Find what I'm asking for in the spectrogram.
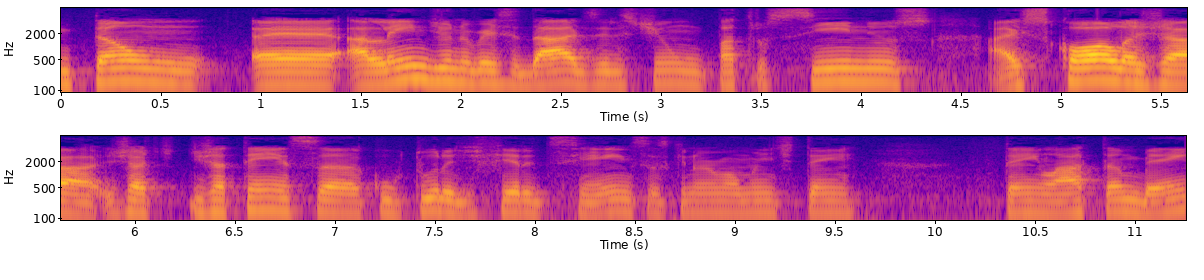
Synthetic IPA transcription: ẽt̪ɐ̃w̃ | ɛa̰lẽj̃d͡ʒɪuniveɾsid̪ad͡ʒɪzelɪst͡ʃĩɲɐ̃w̃pat̪ɾosĩniʊs | ɐ̰ɪskɔlɐʒaʒaʒat̪ẽj̃ɛsɐkuwt̪uɾɐd͡ʒɪfeɾɐd͡ʒɪsiẽsjɐskɪnoɾmawmẽnt͡ʃɪ̥t̪ẽj̃ | t̪ẽj̃lat̪ɐ̃mbẽj̃

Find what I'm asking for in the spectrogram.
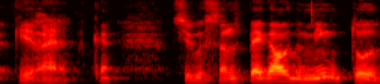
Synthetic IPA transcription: kinɐ̰ɛpʊ̥kɐ | siɡusɐ̃nʊspeɡaʊd̪umĩŋɡʊt̪od̪

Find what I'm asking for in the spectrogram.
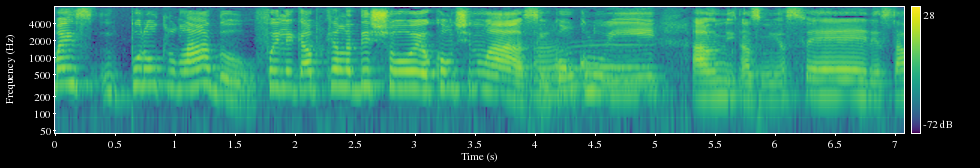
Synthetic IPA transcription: maspoɾowt̪ɾʊlad̪ʊfojleɡawpoɾkeɛlɐd̪eʃowewkõnt͡ʃĩnuaɾasĩkõŋklui | ɐmĩɐzmĩɲɐsfɛɾiɐst̪aw

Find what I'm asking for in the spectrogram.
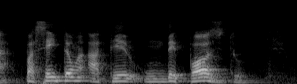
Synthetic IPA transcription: pasejẽnt̪ɐ̃w̃at̪eɾũd̪epɔzit̪ʊ

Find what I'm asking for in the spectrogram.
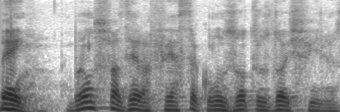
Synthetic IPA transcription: bẽj̃vɐ̃mʊsfazeɾɐfɛst̪ɐkõʊzowt̪ɾʊzd̪ojsfiʎʊs

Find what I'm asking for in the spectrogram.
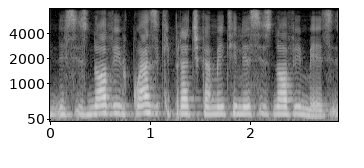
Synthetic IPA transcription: nesɪznɔvɪkwazɪkɪpɾat̪i̥kamẽnt̪ɪnesɪznɔvɪmezɪ

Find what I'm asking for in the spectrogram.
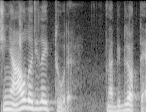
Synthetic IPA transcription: ĩɲɐawlɐd͡ʒɪlejt̪ṵɾɐ̰ | nɐbibliot̪ɛ̰

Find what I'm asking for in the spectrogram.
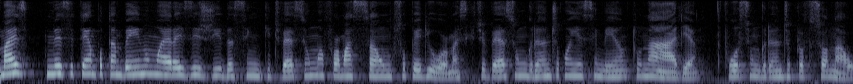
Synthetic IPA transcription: mɐz | nesɪt̪ẽmpʊt̪ɐ̃mbẽj̃nɐ̃w̃ɛɾɐeziʒid̪ʊasĩkɪt͡ʃivɛsɪũmɐfoɾmasɐ̃w̃supeɾioɾmɐskɪ̥t͡ʃivɛsɪũɡɾɐ̃d͡ʒɪkõɲesimẽnt̪ʊnɐaɾɐ | fosɪũŋɡɾɐ̃d͡ʒɪpɾofi̥siona̰w

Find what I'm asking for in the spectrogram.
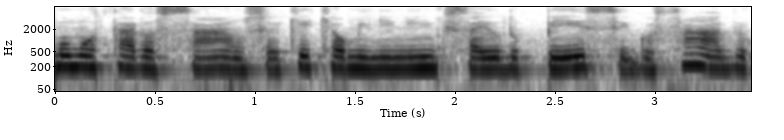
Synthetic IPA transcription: mʊmot̪aɾosanũsejʊkekɪɛʊminĩnĩɲʊkɪ̥saiwd̪ʊpesɪɡʊsabɪ

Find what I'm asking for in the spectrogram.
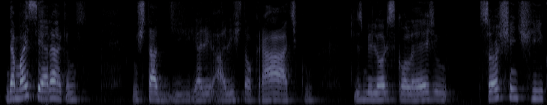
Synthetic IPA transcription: ĩnd̪amajsseaɾakɛũ | ũiʃt̪ad̪ʊd͡ʒɪaa̰ɾiʃt̪ɔkɾat͡ʃi̥kʊ | kɪʊzmeʎɔɾɪskolɛʒjʊ | sɔʒẽt͡ʃɪhik

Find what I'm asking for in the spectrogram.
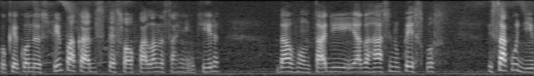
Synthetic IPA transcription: poɾkekwɐ̃nd̪ʊewɪsfiɡʊpakaɾd̪esɪ̥pesuawfalɐ̃nd̪ʊɛsɐzmẽnt̪iɾɐs | d̪avõnt̪ad͡ʒɪaɡaɦasɪnʊpeskosʊ̥ | ɪsakud͡ʒi

